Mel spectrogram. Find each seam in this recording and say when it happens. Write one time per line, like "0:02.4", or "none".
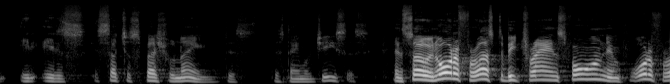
0:02.6
0:03.8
